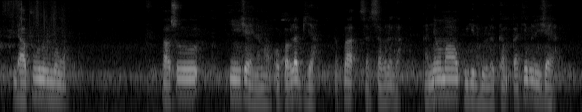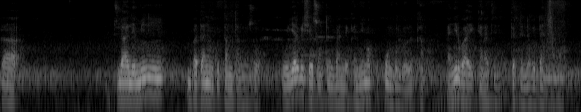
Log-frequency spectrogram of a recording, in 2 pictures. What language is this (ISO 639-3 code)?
dag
